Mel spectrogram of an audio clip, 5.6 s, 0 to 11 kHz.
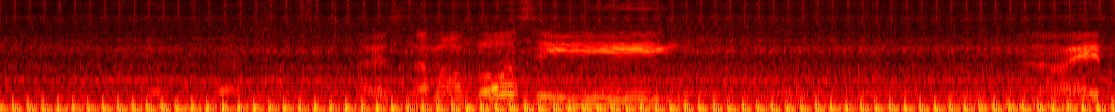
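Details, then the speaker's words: Yamaha NMAX 155 V2, previously hard to start, running after hours of throttle body cleaning and refitting the idle speed control sensor: an even, steady putter of about three beats a second, holding a stable idle without stumbling, now normal. "Matapos ang ilang oras na paglilinis, papaandarin ko na nga itong motor para alamin kung nagkaroon na nga ito ng idle."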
